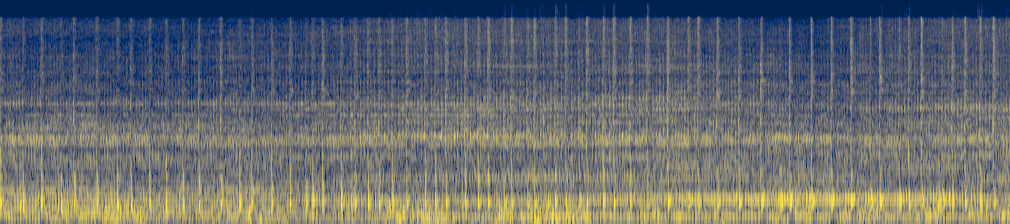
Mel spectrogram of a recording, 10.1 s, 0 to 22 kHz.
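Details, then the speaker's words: 1979 (possibly 1980) Suzuki RM125 two-stroke dirt bike, barn find unused for about 15 years, roughly 155 psi compression; crisp, rapid even popping idle after warm-up on first ride, clutch working, still clearing out; normal idle, fuel leak noticed afterwards. "so far the clutch works so that's good it's running pretty good just has to clear out a bit it's a good sign that it's still idling"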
